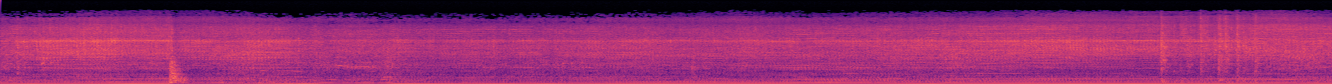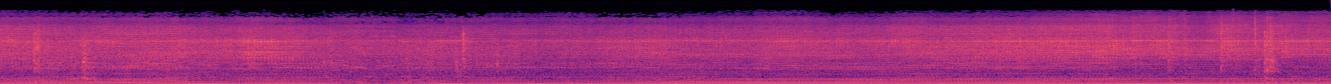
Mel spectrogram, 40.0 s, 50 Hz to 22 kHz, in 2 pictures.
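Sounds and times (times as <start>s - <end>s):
tractor diesel engine running: 0.0s - 39.9s
knocks: 2.4s - 3.0s.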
